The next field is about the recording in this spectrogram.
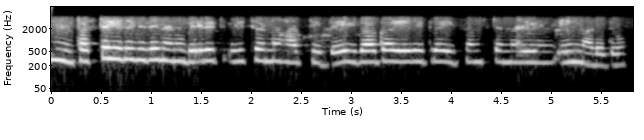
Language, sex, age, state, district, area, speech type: Kannada, female, 18-30, Karnataka, Kolar, rural, conversation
